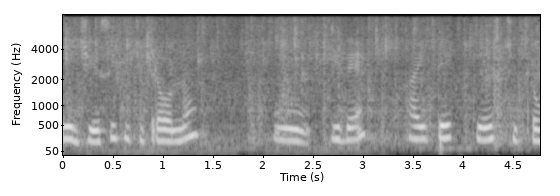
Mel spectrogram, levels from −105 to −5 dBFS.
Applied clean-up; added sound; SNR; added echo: none; Rain; 9 dB; none.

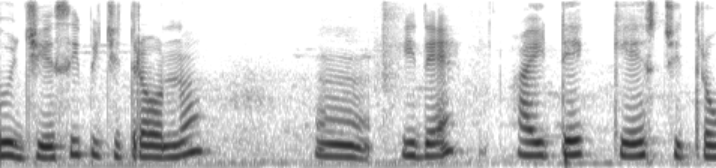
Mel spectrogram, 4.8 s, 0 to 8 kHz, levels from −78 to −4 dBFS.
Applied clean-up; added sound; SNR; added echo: none; none; none; none.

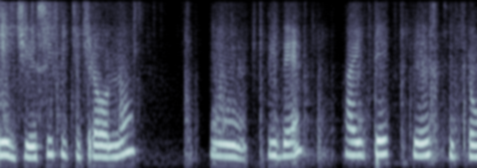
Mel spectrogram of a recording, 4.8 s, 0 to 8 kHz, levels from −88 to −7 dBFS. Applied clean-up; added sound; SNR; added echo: neural mask model RNNoise.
